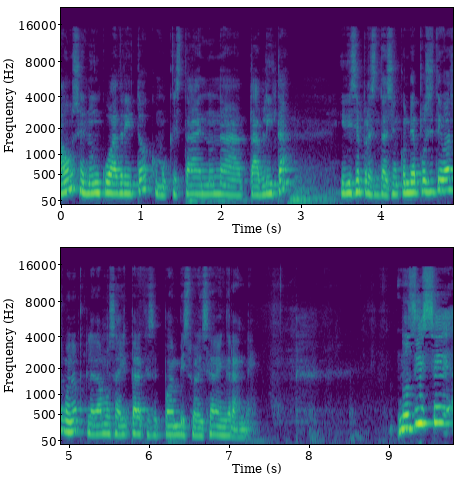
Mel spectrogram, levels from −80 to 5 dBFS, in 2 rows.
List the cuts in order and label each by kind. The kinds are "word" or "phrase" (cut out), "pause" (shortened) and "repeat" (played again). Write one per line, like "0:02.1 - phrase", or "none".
none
